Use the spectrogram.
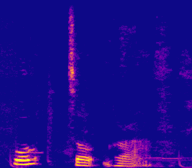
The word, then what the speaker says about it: photograph: Now, in the word photograph, on which syllables is the primary stress? The photograph, photograph. So, the energy comes from pho. So we now began to relax to graph. So our answer here is pho.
